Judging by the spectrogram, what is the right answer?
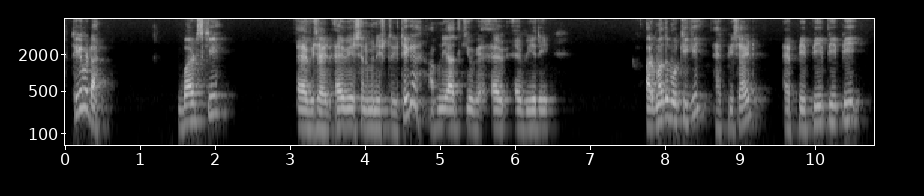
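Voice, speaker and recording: Man teaching vocabulary, coaxing and dark-voiced. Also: on the high side. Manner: coaxing, repeats "ठीक है बेटा", playful mnemonics. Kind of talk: classroom vocabulary lesson.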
